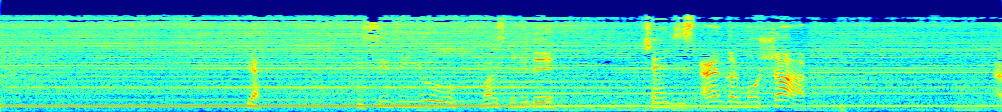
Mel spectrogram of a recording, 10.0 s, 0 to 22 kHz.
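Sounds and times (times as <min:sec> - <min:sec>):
machinery hum: 0:00.0 - 0:10.0.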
